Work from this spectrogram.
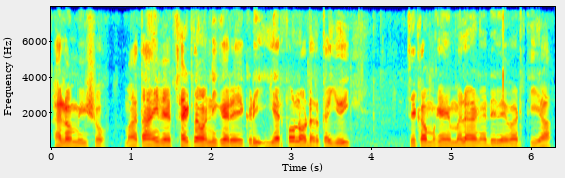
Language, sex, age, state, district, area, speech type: Sindhi, male, 18-30, Madhya Pradesh, Katni, urban, spontaneous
